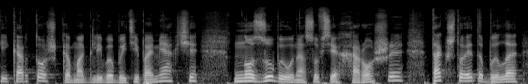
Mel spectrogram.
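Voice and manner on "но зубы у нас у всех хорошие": ordinary delivery, nothing marked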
